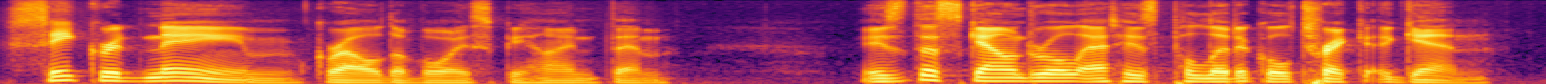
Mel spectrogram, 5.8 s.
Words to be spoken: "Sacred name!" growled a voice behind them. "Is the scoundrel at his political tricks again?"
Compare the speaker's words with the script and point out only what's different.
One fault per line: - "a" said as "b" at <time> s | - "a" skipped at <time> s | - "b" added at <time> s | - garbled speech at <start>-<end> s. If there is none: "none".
- "tricks" said as "trick" at 4.8 s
